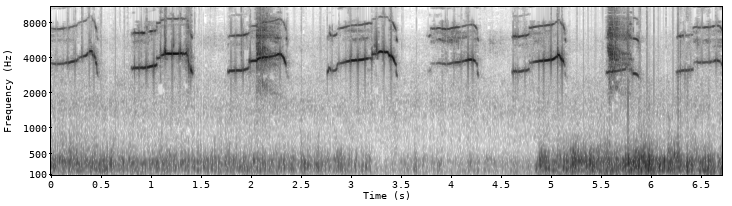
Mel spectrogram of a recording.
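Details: At a Southwest Florida bald eagle nest on 1 April 2024, 17:30, the mother brings food to the chick, nest cam: repeated shrill, upslurred whistles about once a second, with a loud rustling background that drops out briefly midway.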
